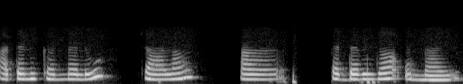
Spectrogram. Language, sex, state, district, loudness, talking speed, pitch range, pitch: Telugu, female, Andhra Pradesh, Krishna, -16 LUFS, 80 wpm, 235-255 Hz, 240 Hz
